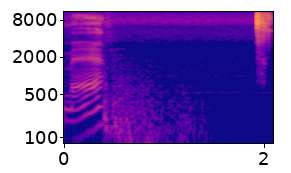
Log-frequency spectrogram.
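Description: A man's voice trailing off, a faint noise fading away, then a single short, sharp click near the end.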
